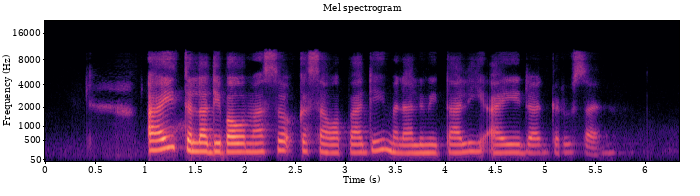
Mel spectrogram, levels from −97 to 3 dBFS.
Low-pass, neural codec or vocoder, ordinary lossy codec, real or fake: 9.9 kHz; codec, 24 kHz, 0.9 kbps, WavTokenizer, large speech release; Opus, 24 kbps; fake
